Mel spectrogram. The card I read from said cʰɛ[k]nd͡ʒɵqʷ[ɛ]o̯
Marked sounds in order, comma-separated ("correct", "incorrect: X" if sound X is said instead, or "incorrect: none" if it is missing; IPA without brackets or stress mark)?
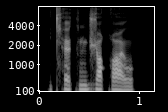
correct, incorrect: æ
